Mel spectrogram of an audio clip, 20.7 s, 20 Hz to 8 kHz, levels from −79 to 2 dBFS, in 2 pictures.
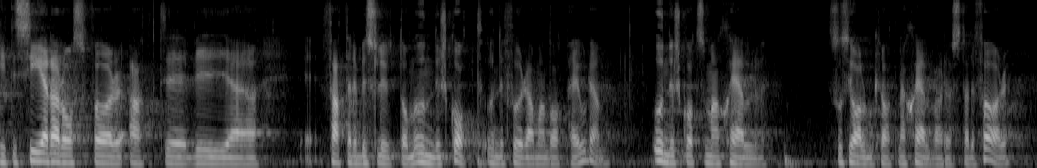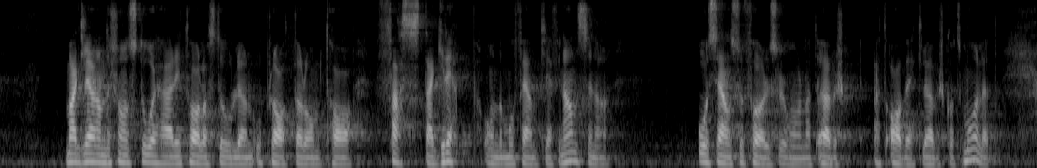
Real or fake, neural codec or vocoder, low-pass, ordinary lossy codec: real; none; none; none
